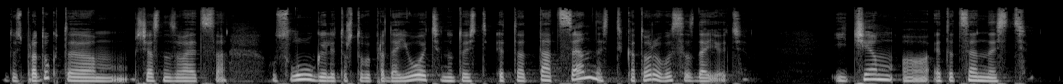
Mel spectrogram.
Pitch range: 160-200 Hz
